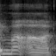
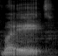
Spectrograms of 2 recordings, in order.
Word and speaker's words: Ma'at: Libra is my eight people will say my art but it's really supposed to be pronounced by eight this is where you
